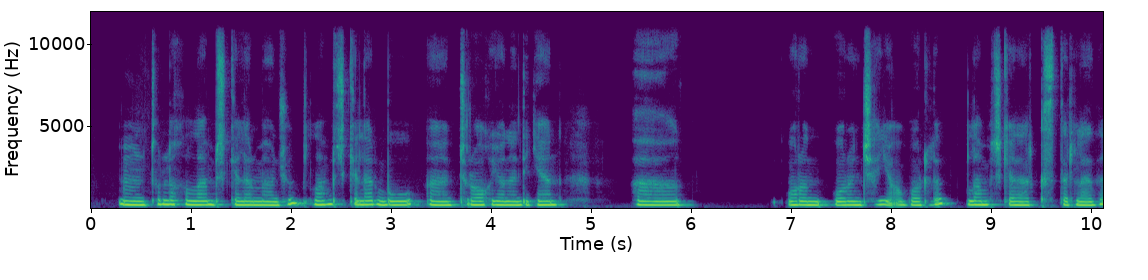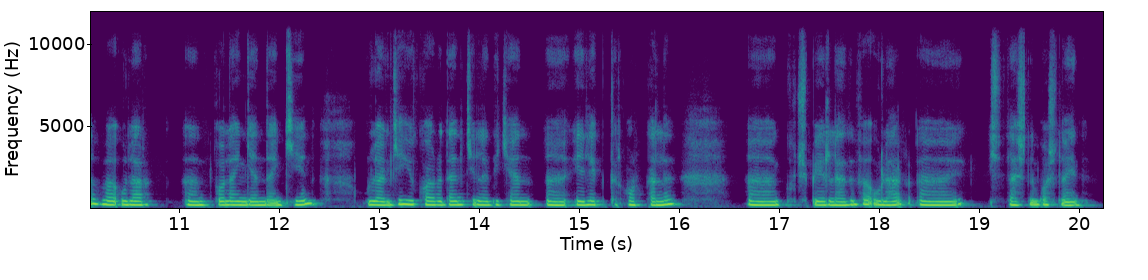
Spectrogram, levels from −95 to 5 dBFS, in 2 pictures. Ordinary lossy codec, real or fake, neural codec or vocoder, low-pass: none; real; none; 10.8 kHz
